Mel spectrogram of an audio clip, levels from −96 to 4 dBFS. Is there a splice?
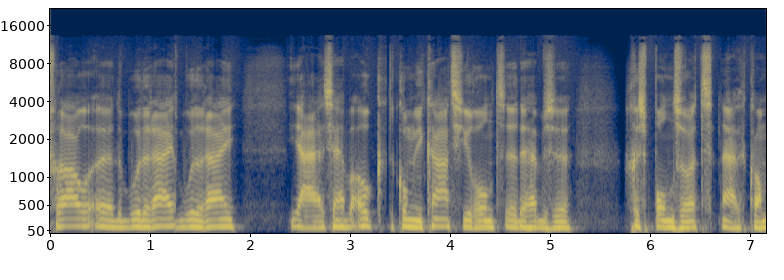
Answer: yes; 2 cuts; at 1.3 s, 4.7 s

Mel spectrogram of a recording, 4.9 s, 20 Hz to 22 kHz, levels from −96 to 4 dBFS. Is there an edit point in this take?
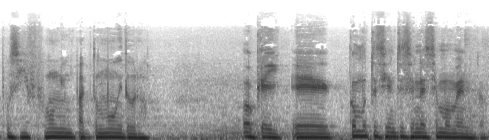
yes; 1 cut; at 2.9 s

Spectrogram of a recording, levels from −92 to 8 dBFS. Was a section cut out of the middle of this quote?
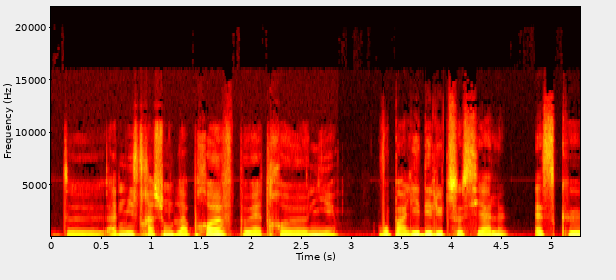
no; 0 cuts

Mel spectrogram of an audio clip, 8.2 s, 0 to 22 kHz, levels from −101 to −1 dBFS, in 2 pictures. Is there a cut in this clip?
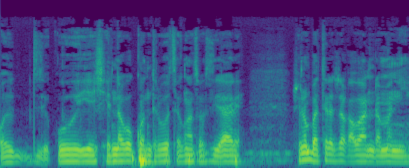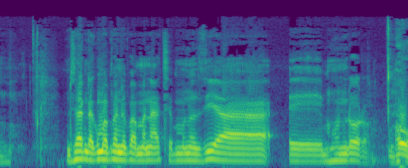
no; 0 cuts

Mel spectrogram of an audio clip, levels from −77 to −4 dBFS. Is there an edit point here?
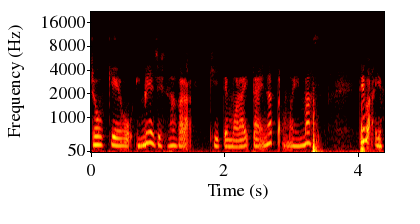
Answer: no; 0 cuts

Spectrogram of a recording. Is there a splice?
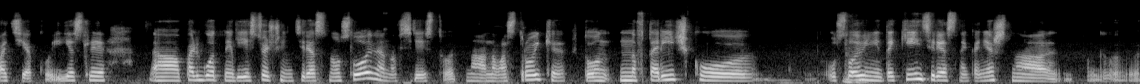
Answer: yes; 3 cuts; at 2.4 s, 4.1 s, 5.8 s

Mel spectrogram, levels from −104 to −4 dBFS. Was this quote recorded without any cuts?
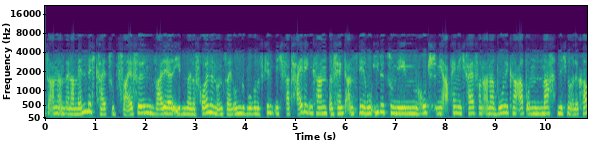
yes; 0 cuts

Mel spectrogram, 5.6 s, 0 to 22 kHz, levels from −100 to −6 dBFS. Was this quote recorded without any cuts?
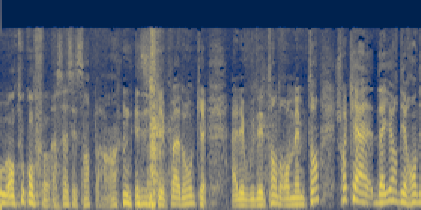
yes; 0 cuts

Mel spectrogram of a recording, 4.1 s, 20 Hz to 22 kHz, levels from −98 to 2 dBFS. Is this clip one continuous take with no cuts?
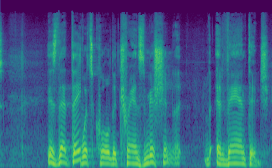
no; 1 cut; at 1.2 s

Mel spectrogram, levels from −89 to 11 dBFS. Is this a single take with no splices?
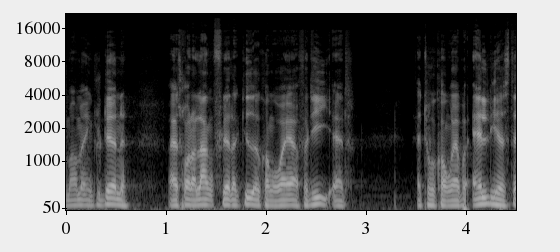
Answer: yes; 0 cuts

